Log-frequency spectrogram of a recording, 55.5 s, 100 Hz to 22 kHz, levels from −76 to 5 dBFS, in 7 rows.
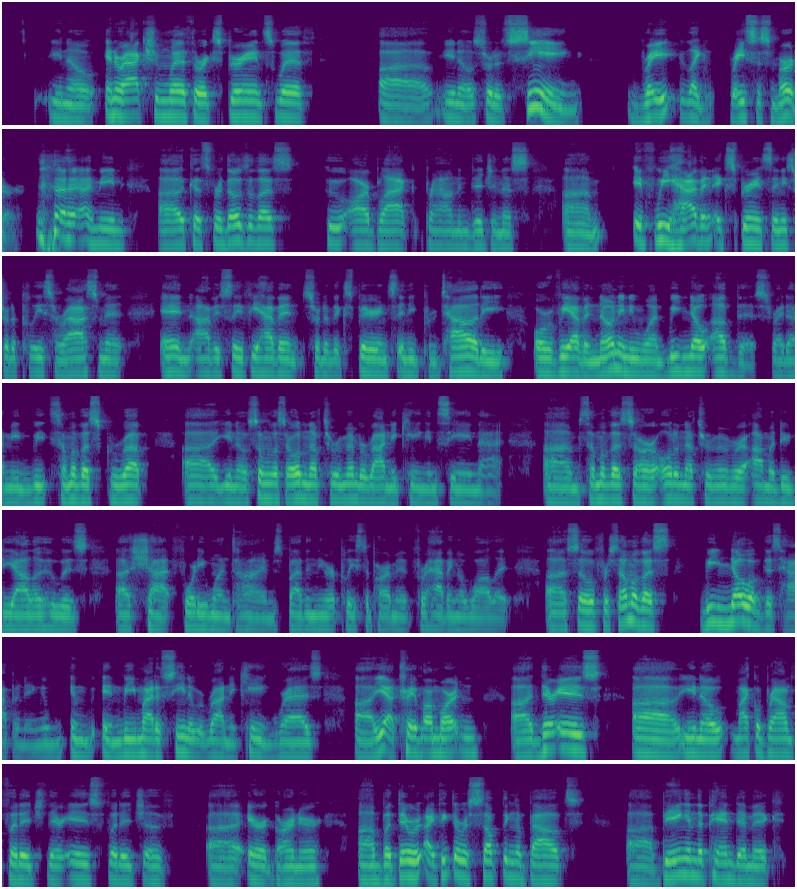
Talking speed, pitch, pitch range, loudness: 185 wpm, 130 Hz, 115-135 Hz, -23 LUFS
